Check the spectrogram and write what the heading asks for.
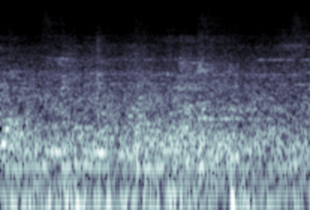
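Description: Steady low rumbling background noise of a restaurant dining room, with no distinct events standing out.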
